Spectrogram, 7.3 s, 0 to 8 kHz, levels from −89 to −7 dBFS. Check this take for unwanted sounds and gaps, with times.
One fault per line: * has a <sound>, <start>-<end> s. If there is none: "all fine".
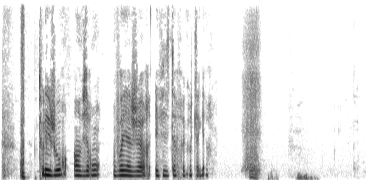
* has a sneeze, 4.8-5.6 s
